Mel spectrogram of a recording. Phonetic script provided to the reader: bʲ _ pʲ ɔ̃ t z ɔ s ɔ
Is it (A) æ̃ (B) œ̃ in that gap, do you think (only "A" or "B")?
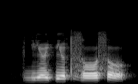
B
